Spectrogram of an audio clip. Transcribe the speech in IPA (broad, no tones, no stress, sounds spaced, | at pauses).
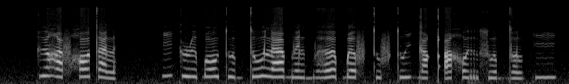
k ɨ ʁ a f χ ɔ t a l | i k ɹ ɘ ɓ ɔ tʷ ɛ b t o l a b ɛ l bʱ ɐ ɓ ɐ f tʷ ɘ f tʷ i ɡ a qʼ a χ u r sʷ ɐ b d ɔ l k i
